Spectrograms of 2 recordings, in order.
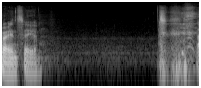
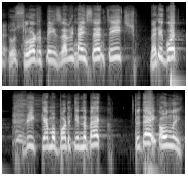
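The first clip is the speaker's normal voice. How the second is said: high, loud shopkeeper Indian accent; hammed-up Indian convenience store clerk; 13 dB louder than usual. Shown as a demonstration. Showing off the Indian accent to friends, loud and high. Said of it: "Indian, Indian one".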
